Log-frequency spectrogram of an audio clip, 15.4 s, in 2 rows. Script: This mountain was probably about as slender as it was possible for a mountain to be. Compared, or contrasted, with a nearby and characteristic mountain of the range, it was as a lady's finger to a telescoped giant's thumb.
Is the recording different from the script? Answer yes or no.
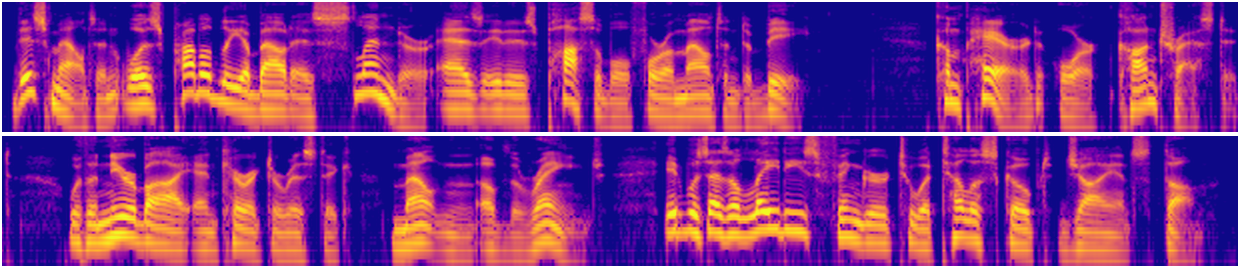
yes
